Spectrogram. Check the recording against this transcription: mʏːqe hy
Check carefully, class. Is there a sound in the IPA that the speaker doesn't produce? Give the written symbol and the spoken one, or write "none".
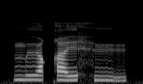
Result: none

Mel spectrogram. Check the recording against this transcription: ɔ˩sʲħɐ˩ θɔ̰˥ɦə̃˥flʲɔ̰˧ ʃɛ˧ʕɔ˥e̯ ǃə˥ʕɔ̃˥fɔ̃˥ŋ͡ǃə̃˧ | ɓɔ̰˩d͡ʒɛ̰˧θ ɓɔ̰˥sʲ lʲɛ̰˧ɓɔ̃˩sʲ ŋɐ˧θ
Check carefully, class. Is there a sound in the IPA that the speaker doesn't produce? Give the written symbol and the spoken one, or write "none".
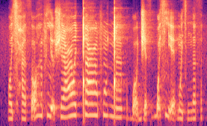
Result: none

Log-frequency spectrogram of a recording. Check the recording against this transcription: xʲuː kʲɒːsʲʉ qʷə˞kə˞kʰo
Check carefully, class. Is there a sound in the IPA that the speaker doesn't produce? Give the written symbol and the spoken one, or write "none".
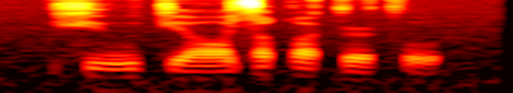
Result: none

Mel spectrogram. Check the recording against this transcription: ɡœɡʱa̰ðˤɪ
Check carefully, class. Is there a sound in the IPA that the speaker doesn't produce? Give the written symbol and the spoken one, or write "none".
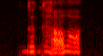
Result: none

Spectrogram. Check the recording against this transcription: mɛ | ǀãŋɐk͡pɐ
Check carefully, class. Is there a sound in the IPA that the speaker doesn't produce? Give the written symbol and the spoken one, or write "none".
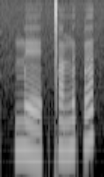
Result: none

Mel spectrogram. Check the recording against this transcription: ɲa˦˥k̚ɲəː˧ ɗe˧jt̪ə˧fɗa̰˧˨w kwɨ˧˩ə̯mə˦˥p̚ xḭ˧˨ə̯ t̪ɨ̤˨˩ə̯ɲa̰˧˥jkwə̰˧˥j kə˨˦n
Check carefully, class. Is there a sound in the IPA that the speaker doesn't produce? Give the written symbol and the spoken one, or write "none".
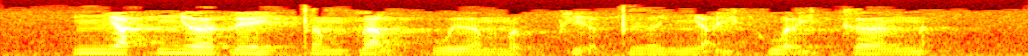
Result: f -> m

